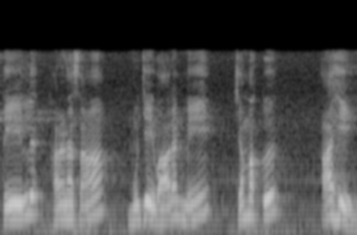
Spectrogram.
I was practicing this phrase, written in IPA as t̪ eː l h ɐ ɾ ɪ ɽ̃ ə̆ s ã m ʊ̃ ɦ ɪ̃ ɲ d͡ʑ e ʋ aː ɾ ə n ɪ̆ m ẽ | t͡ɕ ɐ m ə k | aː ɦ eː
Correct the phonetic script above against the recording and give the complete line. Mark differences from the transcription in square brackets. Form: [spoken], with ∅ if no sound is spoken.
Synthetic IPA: t̪ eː l h ɐ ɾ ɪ ɽ̃ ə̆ s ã m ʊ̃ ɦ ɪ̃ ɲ d͡ʑ e ʋ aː ɾ ə n ɪ̆ m ẽ | t͡ɕ ɐ m ə k | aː ɦ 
